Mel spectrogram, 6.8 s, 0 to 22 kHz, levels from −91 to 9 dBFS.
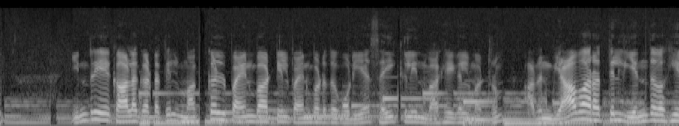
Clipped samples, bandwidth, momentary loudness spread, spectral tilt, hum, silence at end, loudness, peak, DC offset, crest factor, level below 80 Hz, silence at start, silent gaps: under 0.1%; 17 kHz; 9 LU; -7.5 dB/octave; none; 0 s; -22 LUFS; -4 dBFS; 0.3%; 18 dB; -50 dBFS; 0 s; none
